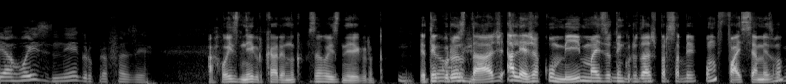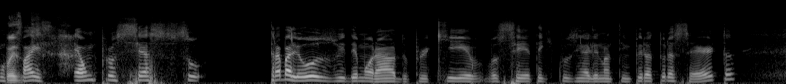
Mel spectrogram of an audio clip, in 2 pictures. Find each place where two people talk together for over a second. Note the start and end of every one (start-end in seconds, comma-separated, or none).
none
